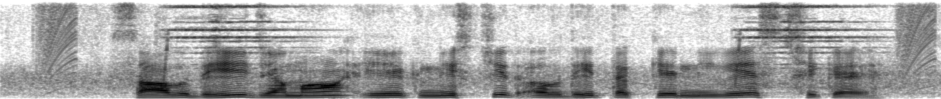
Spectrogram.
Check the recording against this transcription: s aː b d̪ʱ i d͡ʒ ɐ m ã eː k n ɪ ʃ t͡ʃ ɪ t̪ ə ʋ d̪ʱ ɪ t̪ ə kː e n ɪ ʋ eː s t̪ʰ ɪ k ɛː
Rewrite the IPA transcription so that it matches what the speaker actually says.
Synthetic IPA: s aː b d̪ʱ i d͡ʒ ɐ m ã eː k n ɪ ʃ t͡ʃ ɪ t̪ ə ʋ d̪ʱ i t̪ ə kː e n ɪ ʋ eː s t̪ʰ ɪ k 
